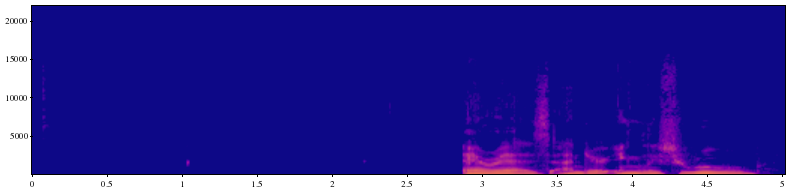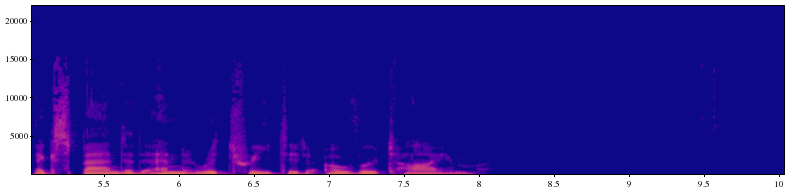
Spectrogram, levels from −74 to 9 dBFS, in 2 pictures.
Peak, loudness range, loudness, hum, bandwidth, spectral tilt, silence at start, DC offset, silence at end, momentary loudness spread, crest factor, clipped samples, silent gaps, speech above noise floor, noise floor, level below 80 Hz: -14 dBFS; 6 LU; -30 LUFS; none; 15 kHz; -7 dB/octave; 2.85 s; under 0.1%; 2.05 s; 9 LU; 18 dB; under 0.1%; none; 55 dB; -84 dBFS; -66 dBFS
